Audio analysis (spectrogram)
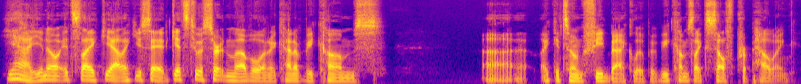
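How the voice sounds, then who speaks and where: Low voiced podcast host guy, informal, kinda muses his way to the point, very dry sound. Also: fairly quick, dry recording. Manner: musing, informal, circles around his point with fillers. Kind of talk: casual conversational interview.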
